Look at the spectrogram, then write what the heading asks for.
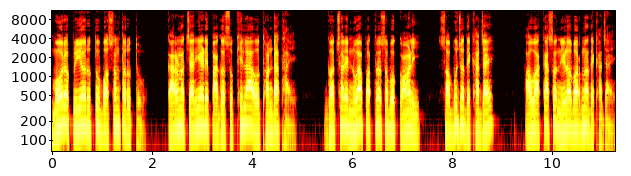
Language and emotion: Odia, neutral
